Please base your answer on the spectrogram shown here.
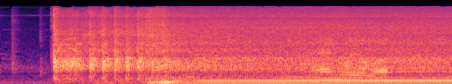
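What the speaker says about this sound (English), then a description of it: "Okay, start her up," A car engine is cranked and catches after a short silence, then settles into a steady idle, loud and close, during an alternator charging check with a battery tester.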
